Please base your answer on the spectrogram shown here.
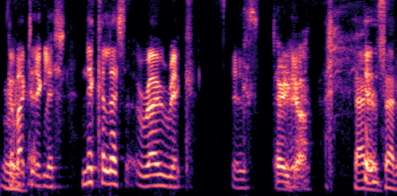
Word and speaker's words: Roerich: Nicholas Roerich is. There you go. Better. as it's written.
